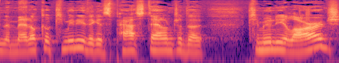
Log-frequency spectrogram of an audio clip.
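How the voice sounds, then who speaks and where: A man speaks with an unremarkable speaking voice. His pitch is fairly high, with ordinary variation. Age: 60s. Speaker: holistic health educator. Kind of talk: educational monologue. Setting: recorded video.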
